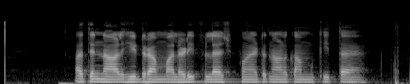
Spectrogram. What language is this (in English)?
Punjabi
